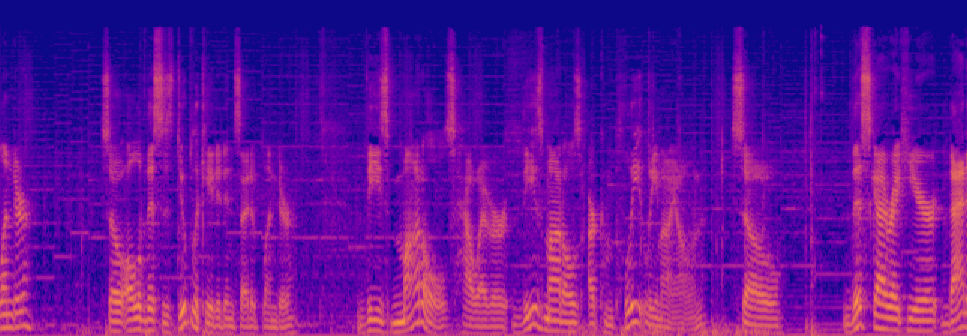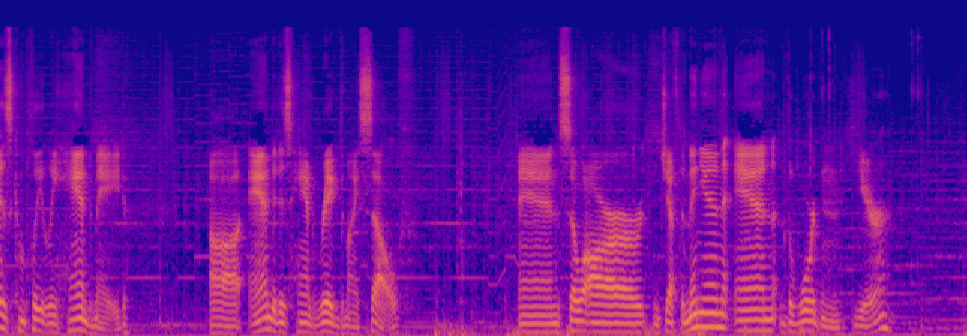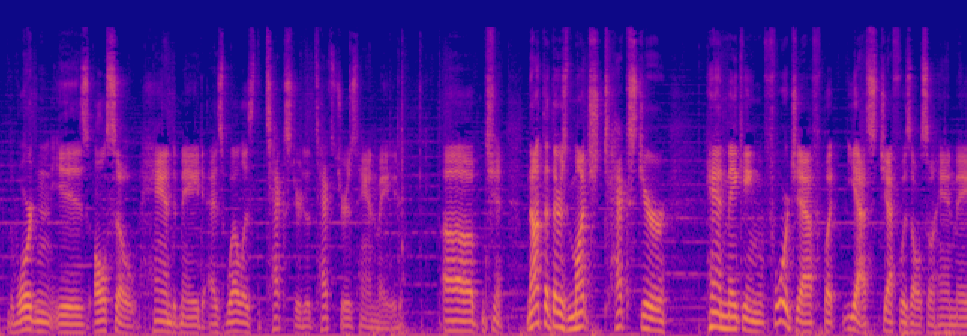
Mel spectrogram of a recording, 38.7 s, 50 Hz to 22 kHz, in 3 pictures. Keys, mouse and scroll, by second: 6.1-9.3 shift+middle drag, 11.5-14.5 right drag, 18.9 shift+`, 25.2 click, 30.9 shift+`, 34.1 shift+`.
